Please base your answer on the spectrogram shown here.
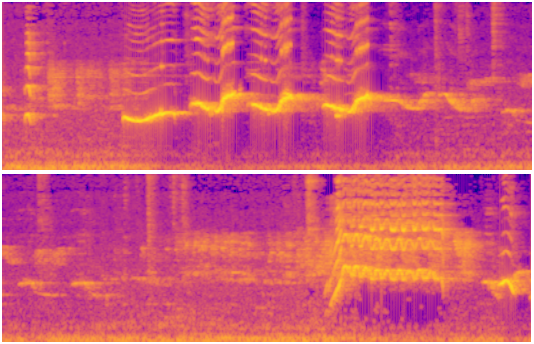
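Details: Male laughingthrush in full song: a fast sequence of zigzag whistled notes climbing in pitch, softer warbling, then a harsh overtone-rich burst and a closing whistle; low hum underneath.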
